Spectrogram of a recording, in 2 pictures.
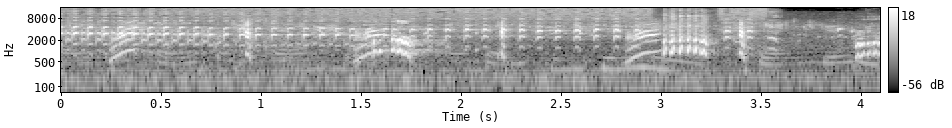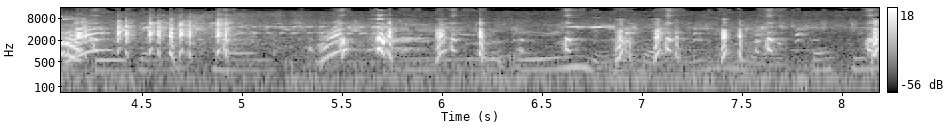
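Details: Lure calls of quốc biển and trích ré for night bird trapping, March 2024 migration: a rapid rattling trill broken by loud arched squawks, then quick irregular clucking and piping notes.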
